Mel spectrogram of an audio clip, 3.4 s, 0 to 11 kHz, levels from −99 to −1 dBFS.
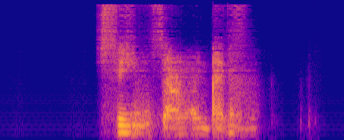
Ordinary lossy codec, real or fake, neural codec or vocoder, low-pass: AAC, 32 kbps; fake; codec, 44.1 kHz, 0.9 kbps, DAC; 9.9 kHz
